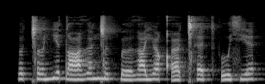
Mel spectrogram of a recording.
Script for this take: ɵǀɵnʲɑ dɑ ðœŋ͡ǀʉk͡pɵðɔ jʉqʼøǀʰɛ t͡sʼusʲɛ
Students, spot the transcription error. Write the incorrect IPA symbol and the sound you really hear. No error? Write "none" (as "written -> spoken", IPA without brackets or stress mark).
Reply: ɔ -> ɑ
